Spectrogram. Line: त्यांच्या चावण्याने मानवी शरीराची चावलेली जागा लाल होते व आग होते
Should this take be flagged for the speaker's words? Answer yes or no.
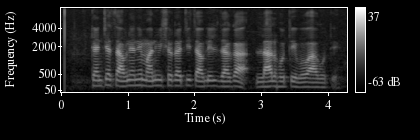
no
